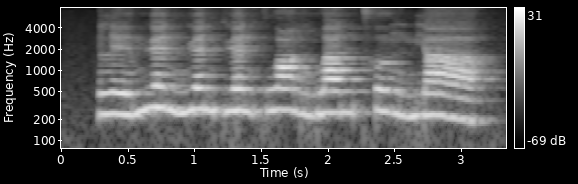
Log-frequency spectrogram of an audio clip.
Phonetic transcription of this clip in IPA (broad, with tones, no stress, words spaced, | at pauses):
le˨˦ɪ̯mɥɛ˥˨nn̪ɥɛ˥˨nt̪ɥɛ˥˨n kwɑ˥˨ŋn̪wa˦nt̪ʰɤ˥˨ŋ mjä˥˨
